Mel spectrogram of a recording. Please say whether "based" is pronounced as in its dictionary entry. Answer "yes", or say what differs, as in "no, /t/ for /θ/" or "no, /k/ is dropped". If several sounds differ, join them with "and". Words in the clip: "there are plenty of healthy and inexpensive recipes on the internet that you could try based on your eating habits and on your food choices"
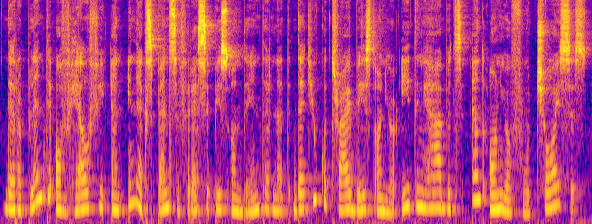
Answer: yes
